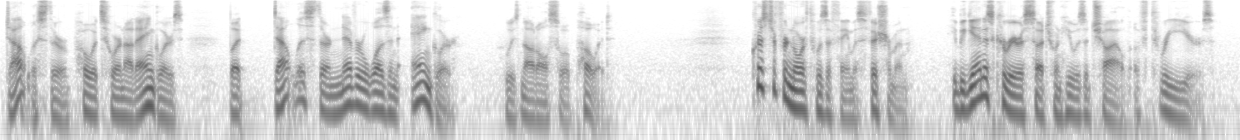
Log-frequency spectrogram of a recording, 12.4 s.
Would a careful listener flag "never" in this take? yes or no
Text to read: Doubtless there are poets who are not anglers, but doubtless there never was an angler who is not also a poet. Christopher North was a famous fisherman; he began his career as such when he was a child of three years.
no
